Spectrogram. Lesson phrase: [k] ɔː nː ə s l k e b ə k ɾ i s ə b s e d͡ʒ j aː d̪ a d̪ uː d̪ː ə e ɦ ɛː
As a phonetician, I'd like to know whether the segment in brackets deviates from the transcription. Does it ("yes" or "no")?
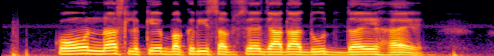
no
